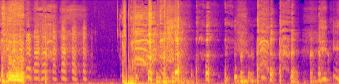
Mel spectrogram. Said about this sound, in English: Here's the deal. It's the fucking, it's the gagging, coughing at the end that did me in.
